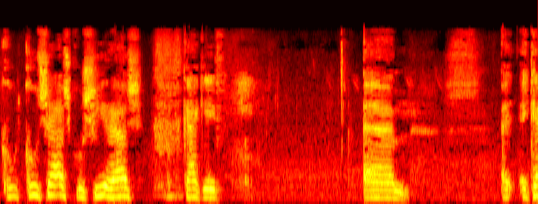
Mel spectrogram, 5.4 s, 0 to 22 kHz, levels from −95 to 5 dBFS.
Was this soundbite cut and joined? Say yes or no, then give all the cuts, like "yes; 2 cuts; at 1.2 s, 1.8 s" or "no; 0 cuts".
no; 0 cuts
